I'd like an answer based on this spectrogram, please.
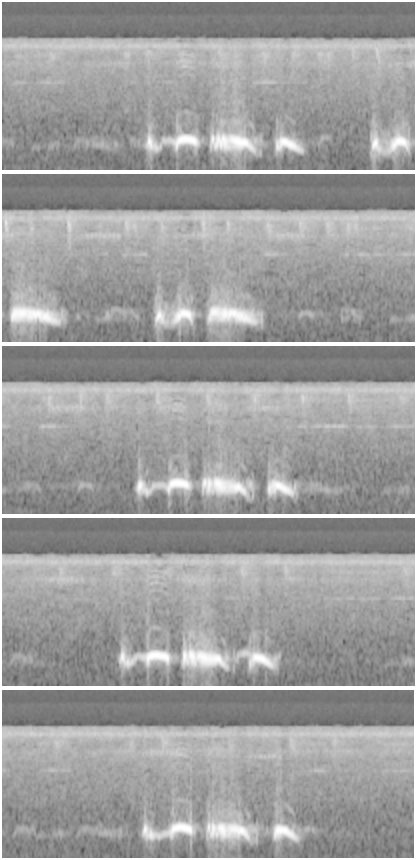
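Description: Spotted dove cooing: six short phrases of a few rounded coos each, spaced a few seconds apart. It is a lure call used to draw in other spotted doves.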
